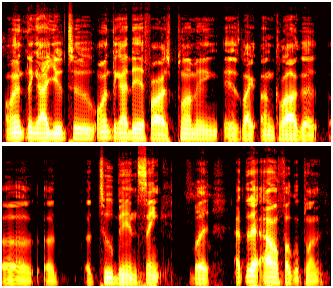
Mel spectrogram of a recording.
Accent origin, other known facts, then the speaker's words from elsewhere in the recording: Little Rock, Arkansas, United States; I'm from Little Rock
